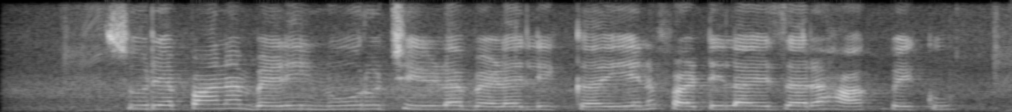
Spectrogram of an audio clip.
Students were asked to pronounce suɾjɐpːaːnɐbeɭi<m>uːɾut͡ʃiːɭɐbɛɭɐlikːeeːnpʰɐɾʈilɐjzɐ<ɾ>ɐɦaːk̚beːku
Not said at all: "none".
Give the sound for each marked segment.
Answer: n, ɾ

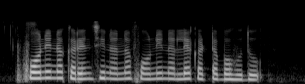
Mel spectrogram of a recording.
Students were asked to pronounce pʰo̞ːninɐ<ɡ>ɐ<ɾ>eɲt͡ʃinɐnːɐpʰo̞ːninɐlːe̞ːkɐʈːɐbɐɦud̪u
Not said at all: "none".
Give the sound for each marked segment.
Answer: k, ɾ

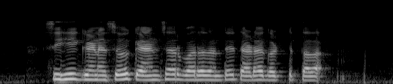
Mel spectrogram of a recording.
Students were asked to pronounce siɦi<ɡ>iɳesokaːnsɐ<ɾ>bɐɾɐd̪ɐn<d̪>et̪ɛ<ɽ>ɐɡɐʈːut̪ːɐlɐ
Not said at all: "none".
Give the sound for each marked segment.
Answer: ɡ, ɾ, t̪, ɽ

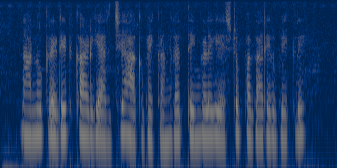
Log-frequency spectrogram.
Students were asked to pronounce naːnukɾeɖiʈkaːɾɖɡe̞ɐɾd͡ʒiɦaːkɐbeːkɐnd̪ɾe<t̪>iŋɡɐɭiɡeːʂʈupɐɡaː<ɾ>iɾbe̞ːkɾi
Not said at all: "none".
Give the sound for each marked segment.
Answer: t̪, ɾ

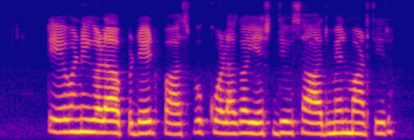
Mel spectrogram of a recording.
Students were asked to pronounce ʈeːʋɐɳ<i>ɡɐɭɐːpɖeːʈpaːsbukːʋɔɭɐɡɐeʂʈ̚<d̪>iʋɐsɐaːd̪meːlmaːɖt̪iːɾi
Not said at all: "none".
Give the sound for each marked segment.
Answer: i, d̪

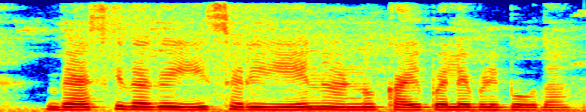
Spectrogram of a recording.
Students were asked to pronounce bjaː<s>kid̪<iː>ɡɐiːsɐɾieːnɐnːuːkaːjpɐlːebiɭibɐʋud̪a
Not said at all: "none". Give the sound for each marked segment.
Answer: s, aː

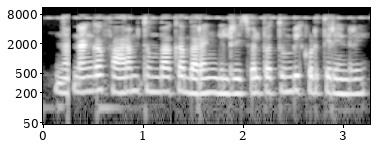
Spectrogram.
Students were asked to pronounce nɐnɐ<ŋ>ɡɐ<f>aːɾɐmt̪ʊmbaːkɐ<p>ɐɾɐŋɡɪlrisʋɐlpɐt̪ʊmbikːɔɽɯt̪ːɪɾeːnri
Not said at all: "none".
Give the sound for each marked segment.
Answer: ŋ, f, b

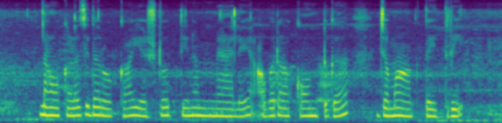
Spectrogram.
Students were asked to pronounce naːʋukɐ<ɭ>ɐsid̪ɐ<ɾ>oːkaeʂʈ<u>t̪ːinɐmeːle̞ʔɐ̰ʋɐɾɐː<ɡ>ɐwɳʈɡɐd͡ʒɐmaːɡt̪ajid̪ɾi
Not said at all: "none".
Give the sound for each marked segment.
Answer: ɭ, ɾ, o, k

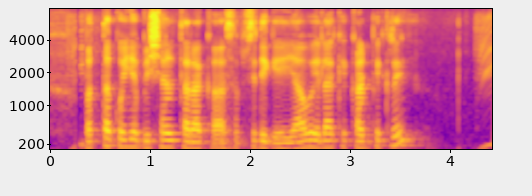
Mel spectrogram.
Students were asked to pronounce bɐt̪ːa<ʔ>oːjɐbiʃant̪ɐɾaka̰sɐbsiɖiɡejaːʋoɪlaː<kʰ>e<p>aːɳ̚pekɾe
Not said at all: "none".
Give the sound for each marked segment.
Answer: k, k, k

